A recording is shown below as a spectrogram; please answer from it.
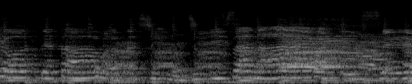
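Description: A Japanese idol group of young women singing into microphones over a pop backing track, heard through an outdoor PA system; the voices and music run continuously and grow fuller in the second half.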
